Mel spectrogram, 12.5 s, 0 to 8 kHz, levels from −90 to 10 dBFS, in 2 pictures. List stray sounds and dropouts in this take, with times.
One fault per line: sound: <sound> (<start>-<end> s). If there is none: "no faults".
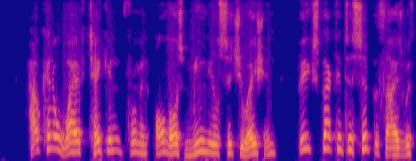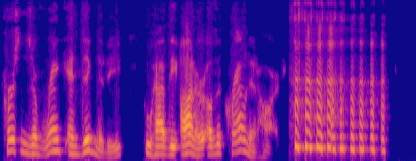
sound: laugh (10.6-12.1 s)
